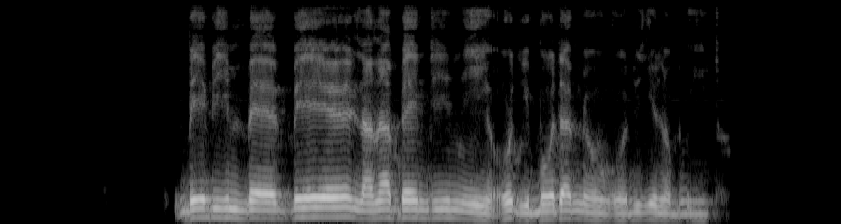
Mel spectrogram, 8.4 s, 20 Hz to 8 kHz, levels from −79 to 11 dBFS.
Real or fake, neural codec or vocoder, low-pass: fake; codec, 16 kHz, 2 kbps, FunCodec, trained on LibriTTS, 25 frames a second; 7.2 kHz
